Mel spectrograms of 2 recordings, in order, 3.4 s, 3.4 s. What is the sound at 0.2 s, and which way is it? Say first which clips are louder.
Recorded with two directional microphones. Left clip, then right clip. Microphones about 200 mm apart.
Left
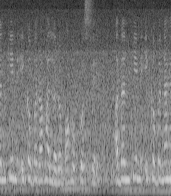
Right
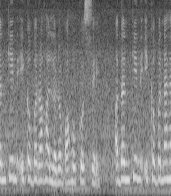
Speech: right 6 dB; 30° right (ahead or behind).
